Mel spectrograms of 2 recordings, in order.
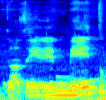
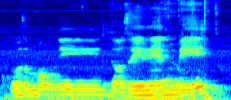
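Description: First: Said in the usual way. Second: Each word drawn out slowly for the class; slow model question. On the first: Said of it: "그거 고기 먹니?". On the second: Shown as a demonstration. Teacher modelling the question slowly for students, rising on "meat". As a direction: spell out "Does it eat meat?" very slowly, rising on "meat".

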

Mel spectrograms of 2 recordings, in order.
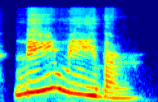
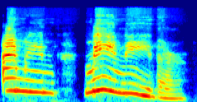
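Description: First: High, squeaky-small mouse muddling its words; tiny high mouse voice, first sounds swapped; tiny little voice. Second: High little mouse correcting its muddled words; tiny, much higher voice, sounds now in order. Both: A narrator's reading. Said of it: "said a tiny little voice".

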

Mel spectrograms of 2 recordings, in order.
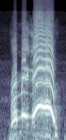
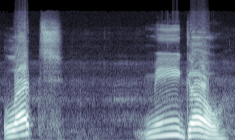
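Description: First: High, loud creepy ghost cry; creepy old man. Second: Said in the usual way. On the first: Acted. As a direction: wail it like a haunted old man. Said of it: "Creepy old man". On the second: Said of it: "it says".

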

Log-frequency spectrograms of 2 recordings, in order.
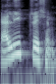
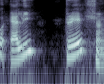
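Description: First: Said in the usual way. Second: "alliteration" slowly in pieces, alli - tre - shon; broken into syllables. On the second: Shown as a demonstration. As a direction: sound out "alliteration" with gaps between the parts. ("alliteration" ভেঙে ভেঙে ধীরে উচ্চারণ) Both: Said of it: "এইভাবে উচ্চারণ করবে".

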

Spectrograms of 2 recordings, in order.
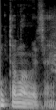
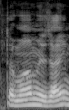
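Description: First: تمام يا زعيم dropped low and soft, like an echo. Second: Said in the usual way. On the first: Acted. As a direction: mutter تمام يا زعيم back low and quiet. Repeated catchphrase, low echo.

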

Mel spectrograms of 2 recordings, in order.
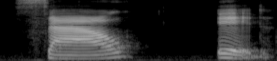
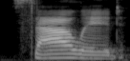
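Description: First: "Sal-id" as two syllables with a clear pause; split by syllable. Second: Said in the usual way. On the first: Shown as a demonstration. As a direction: sound out "Sal-id" piece by piece, SAL, then id. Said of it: "where's that tricky schwa sound go". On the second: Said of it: "Say it".

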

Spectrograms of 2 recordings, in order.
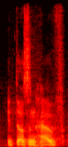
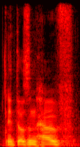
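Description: The two takes are said the same way.

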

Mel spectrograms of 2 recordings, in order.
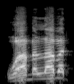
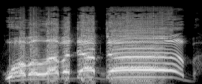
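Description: First: Higher, louder cartoon scientist voice; squeaky Rick on helium. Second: Rick Sanchez impression. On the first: Shown as a demonstration. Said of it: "that's Rick on helium". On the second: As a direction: bellow it like a gravel-voiced mad scientist. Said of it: "I can actually do a pretty good Rick Sanchez".

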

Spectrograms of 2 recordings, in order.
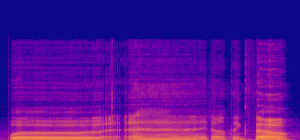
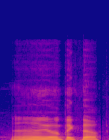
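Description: First: Very slow, drawn-out skeptical no; drawn-out doubt. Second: Quick higher dismissive no; higher doubt. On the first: Gamer answering his own idea, very slow and doubtful. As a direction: stretch each word out doubtfully. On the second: Gamer repeating his doubt, higher and brisk. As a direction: toss it off lightly up high. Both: Shown as a demonstration.

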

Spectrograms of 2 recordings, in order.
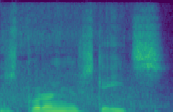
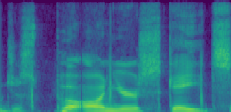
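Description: First: Softer and lower, giving up; a deflated, quiet repeat; resigned mutter. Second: Slow and firm, each word leaned on; a deliberate, emphatic order; firm, slow demand. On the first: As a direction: say it under your breath, tired of repeating. Repeats the same advice, resigned. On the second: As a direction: spell it out like a fed-up coach. Tells the shoe skater what to do. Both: Real, not acted.

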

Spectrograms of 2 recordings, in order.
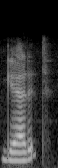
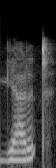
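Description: The two takes are said the same way.

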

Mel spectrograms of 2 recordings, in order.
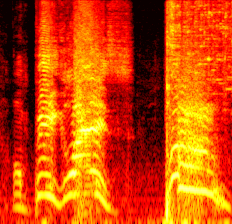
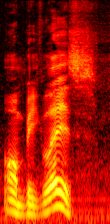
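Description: First: Much higher, much louder roar of his own name; psyched-up scream. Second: Said in the usual way. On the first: Acted. Les psyching himself up at the mirror, screaming. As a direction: scream it to pump yourself up. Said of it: "screaming and punching mirrors". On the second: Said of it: "I'm Big fucking Les".

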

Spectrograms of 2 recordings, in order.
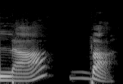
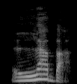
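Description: First: "laba" divided into la, ba; syllable by syllable. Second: Said in the usual way. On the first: Shown as a demonstration. Teacher revealing the puzzle word, "laba" in separated syllables. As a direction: join "laba" slowly from two spaced syllables. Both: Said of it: "drugą sylabą jest sylaba ba".

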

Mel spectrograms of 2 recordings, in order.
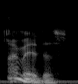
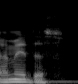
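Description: First: I made said with I stressed. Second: Made said a bit stronger than the rest; stress on made. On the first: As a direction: lean on the word I. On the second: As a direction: lean on the word made. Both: Shown as a demonstration.

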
